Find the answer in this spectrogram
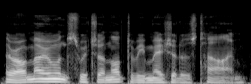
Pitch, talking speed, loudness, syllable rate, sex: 105 Hz, 265 wpm, -15 LUFS, 7.1 syllables/s, male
